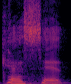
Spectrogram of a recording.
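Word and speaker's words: חסד: So I thought it was chen and chesed, but I researched and the way they pronounce it is ken and kesed.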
